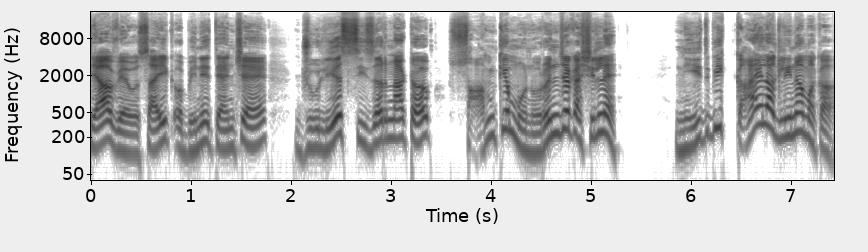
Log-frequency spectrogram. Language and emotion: Goan Konkani, happy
